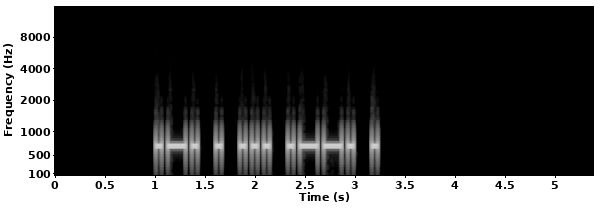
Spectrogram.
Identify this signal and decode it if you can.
Morse code, heard as a keyed tone, about 21 wpm, 700 Hz. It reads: RESPE
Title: Build A Word - 5 Letters At A Time - 12-Letter Words - 20wpm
